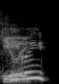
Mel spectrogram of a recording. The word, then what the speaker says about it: Keighley: Jeff Keighley. Okay. He's the guy that hosts the video game awards. Oh, what? He's the guy that hosts the video game awards. Jeff Keighley.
